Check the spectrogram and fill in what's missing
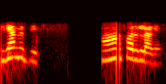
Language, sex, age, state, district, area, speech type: Odia, female, 45-60, Odisha, Angul, rural, conversation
